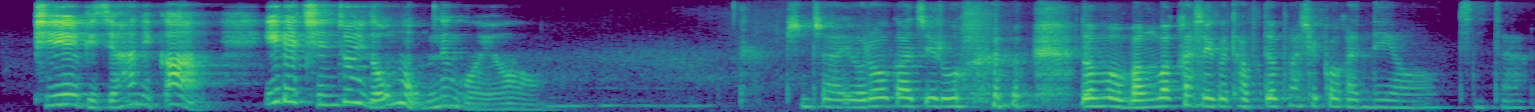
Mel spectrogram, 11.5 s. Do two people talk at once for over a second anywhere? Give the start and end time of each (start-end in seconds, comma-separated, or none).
none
